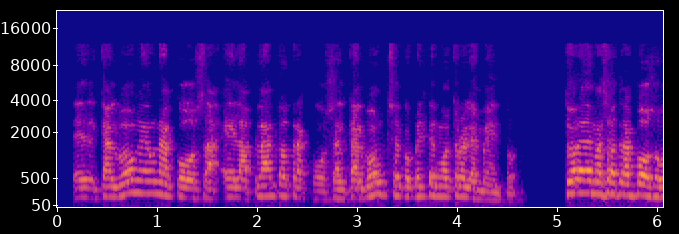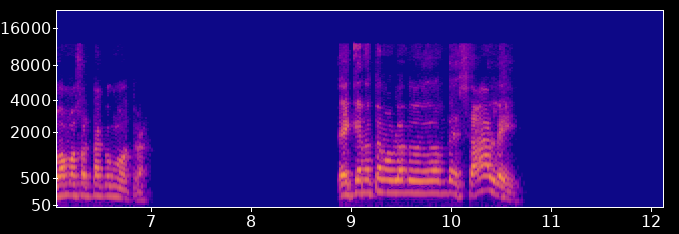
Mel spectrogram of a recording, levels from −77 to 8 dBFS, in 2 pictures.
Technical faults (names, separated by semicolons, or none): microphone volume stepped up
